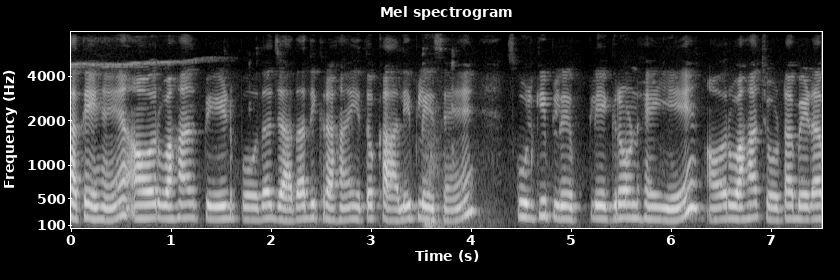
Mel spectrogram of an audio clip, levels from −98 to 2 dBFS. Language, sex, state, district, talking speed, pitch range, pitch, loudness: Hindi, female, Bihar, West Champaran, 190 wpm, 185-205 Hz, 195 Hz, -20 LUFS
